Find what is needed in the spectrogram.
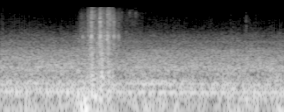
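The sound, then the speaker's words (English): Steady road rumble from inside a moving car, with a brief hiss-like whoosh around the middle as another car moves over into the right lane. No one speaks. “Infinity, QR, whatever that car is. You're going to move to the right lane.”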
